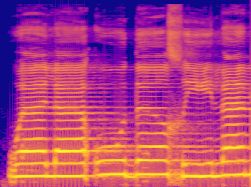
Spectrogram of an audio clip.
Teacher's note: Dal sukunnya asli dan ada di tengah bacaan dibacanya memantul dengan pantulan yang kecil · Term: Qalqalah Sugra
